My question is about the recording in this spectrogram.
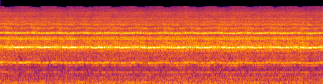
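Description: InStyler MAX rotating hot iron's motor turning its barrel, a steady whine that holds one pitch throughout.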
